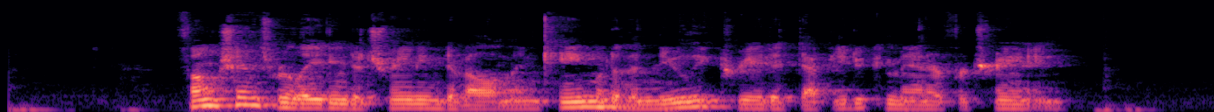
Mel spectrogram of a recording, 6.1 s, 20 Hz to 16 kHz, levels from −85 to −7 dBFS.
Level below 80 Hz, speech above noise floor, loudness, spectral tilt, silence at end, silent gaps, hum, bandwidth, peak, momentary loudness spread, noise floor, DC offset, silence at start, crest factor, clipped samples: -56 dBFS; 33 dB; -29 LUFS; -6.5 dB/octave; 0.4 s; none; none; 11 kHz; -10 dBFS; 9 LU; -61 dBFS; under 0.1%; 0.05 s; 20 dB; under 0.1%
